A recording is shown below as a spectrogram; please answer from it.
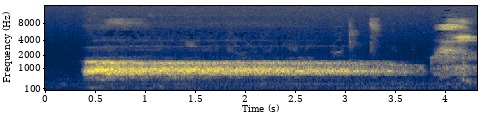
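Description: A woman breathing out slowly and audibly through the mouth in one long, controlled exhale, starting a moment in and lasting about three and a half seconds before fading away near the end.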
